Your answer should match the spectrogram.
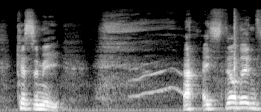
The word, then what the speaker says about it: Kissimmee: gotta say that right you can't say kissimmee it's kissing me i still didn't say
